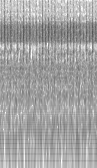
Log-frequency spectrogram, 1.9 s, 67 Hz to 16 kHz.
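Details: ZMZ-402 engine at idle: a sharp metallic tick repeating about twelve times a second, an unexplained foreign noise from inside the engine whose source is not pinned down; engine knock.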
